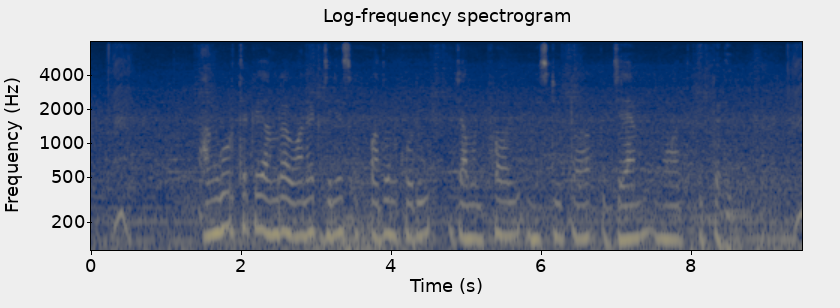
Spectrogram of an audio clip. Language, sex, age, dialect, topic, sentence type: Bengali, male, 18-24, Standard Colloquial, agriculture, statement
